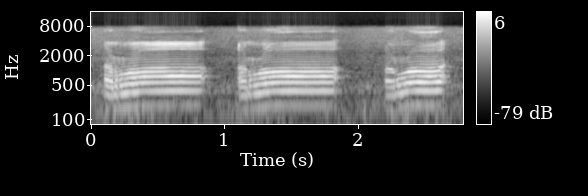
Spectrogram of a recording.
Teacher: زبان کا کنارہ اور کچھ زبان کا پچھلا حصہ، ان کو جبکہ ثنا علیہ رباعی کے مسوڑوں سے ملائیں گے. ثنا علیہ رباعی کے مسوڑوں سے زبان کے کنارے اور پشت کو ملا کر کے ادا کریں گے. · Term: را کا مخرج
